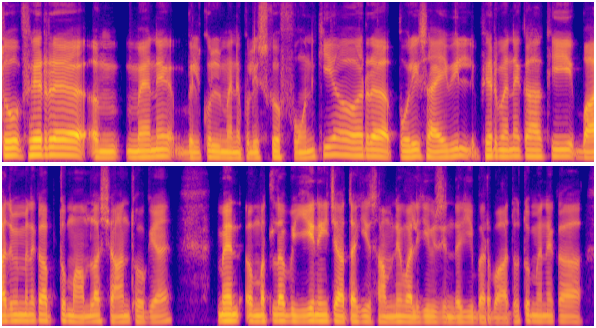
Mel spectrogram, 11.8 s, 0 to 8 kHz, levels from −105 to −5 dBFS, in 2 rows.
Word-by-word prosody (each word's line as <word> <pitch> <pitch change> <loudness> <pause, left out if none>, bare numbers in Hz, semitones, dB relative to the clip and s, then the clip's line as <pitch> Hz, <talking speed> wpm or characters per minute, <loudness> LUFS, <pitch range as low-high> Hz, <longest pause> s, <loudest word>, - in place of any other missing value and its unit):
तो 135 +1 +5
फिर 140 0 +7 0.5
अम, 105 -1 +1
मैंने 110 +3 +2 0.2
बिल्कुल 100 +2 -1
मैंने 95 -1 0
पुलिस 95 +2 -3
को 110 - 0
फ़ोन 95 -1 -4
किया 145 +1 -2
और 130 -2 +1 0.3
पुलिस 110 +2 0
आई 105 0 +3
भी 120 +3 -1
ल 125 -2 -5
फिर 120 -1 +1
मैंने 115 +1 0
कहा 115 -1 +1
कि 120 -1 +1
बाद 100 +1 +4
में 110 - 0
मैंने 110 0 -1
कहा 115 0 +1
अब 95 - -15
तो 110 - -2
मामला 95 +1 -1
शांत 100 -1 -4
हो 90 - -3
गया 95 +1 -3
है। 105 +4 -6 0.5
मैं 110 0 +6
अ, - - +2
मतलब 105 +1 0
ये 105 +2 +2
नहीं 110 -1 +2
चाहता 100 0 +1
कि 95 0 -4
सामने 95 +1 -3
वाले 90 -1 -1
की 100 - -4
भी 95 - -3
ज़िन्दगी 90 +1 -5
बर्बाद 85 -1 -5
हो 95 - -7
तो 110 - -5
मैंने 100 0 -4
कहा 95 -2 -3
105 Hz, 240 wpm, -23 LUFS, 95-115 Hz, 0.5 s, फिर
